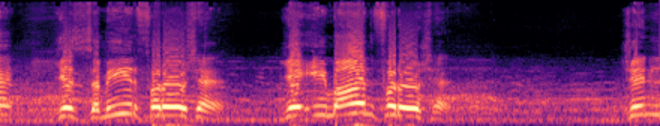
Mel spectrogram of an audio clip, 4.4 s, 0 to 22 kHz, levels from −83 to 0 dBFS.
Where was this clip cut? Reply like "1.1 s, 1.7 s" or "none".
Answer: none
